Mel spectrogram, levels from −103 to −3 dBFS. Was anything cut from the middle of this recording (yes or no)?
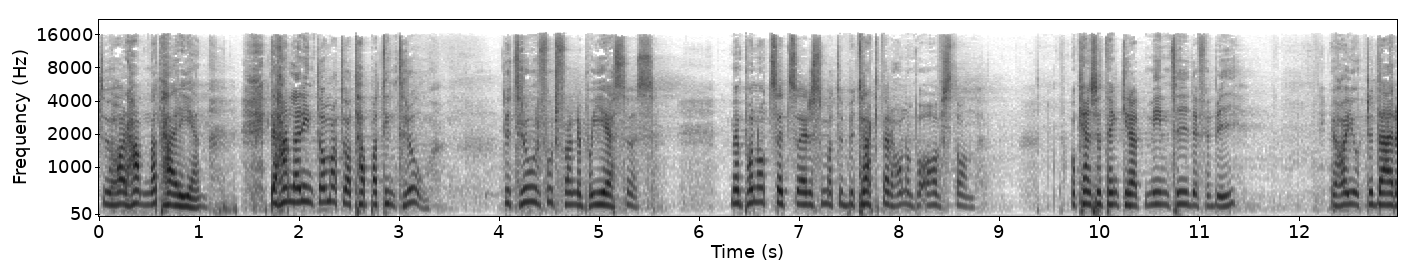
no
